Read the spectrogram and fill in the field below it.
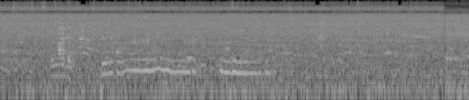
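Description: Waterfall spray at Aagaya Gangai falls pours down as a dense, steady hiss of splashing water, loud and close throughout, with people's voices rising briefly over it.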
